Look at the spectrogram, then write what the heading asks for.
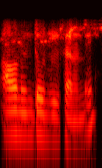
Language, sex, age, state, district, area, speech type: Telugu, male, 45-60, Telangana, Peddapalli, urban, conversation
